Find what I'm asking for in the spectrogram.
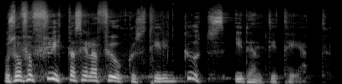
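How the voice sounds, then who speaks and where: A man preaching a sermon, swinging between quiet reflective passages and slow, emphatic, rising phrases. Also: a little high, sing-song, husky. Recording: long hall reverb.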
